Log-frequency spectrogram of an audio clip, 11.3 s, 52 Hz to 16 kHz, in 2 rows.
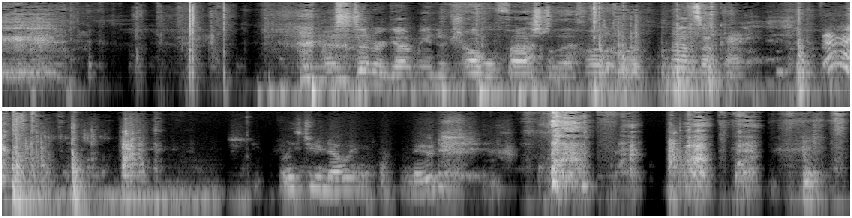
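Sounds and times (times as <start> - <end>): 
speech: 2.1 - 6.0, 7.6 - 9.0
harsh raspy coughs: 9.2 - 11.1.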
